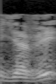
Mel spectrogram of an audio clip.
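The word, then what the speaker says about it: Yahvé: dans des noms propres nous par convention on prononce Yav quelque chose comme ça mais c'est c'est une convention c'est peut-être la prononciation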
